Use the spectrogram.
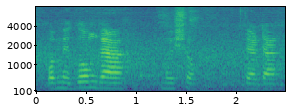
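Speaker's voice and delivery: normal talking voice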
